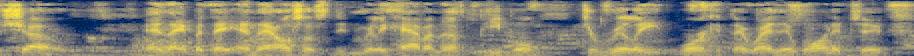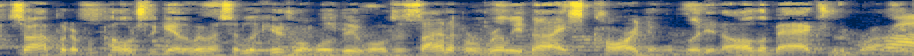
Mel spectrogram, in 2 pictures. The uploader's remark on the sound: Interviews at Memphis Wedding Show July 2019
